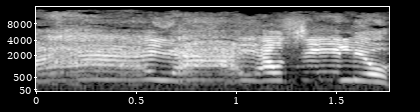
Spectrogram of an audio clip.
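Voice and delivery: mock high-pitched, wailing woman's cry. Retelling a story of a wife being beaten: imitating a woman screaming for help. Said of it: "la señora gritaba".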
